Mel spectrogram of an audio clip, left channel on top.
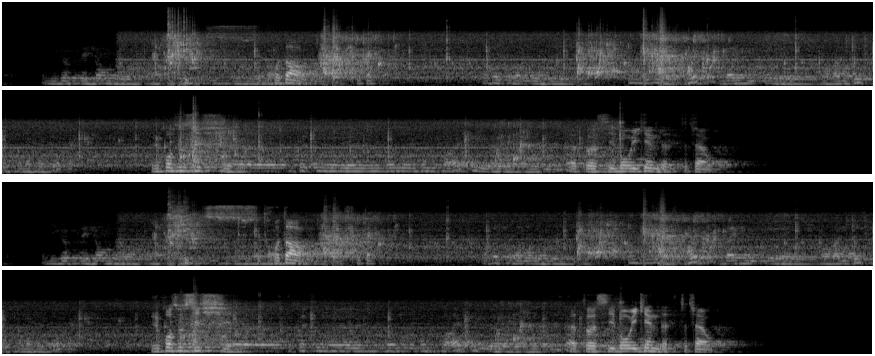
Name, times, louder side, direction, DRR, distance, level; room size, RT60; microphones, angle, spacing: voice 1, 0.4-3.1 4.8-5.8 6.3-9.4 10.3-14.5, equal, 25° right, -1 dB, 7.3 m, -39 dB
sound 1, 1.1-14.9, left 4 dB, 30° left, 2.7 m, -36 dB
voice 2, 1.7-3.7 10.2-11.0 14.4-15.8, right 3 dB, 85° right, 5 dB, 2.9 m, -31 dB
28.5 x 28.0 x 7.4 m, 0.81 s
head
